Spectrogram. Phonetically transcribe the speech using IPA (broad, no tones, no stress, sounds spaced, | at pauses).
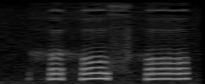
h ʊ h o xʷ h o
